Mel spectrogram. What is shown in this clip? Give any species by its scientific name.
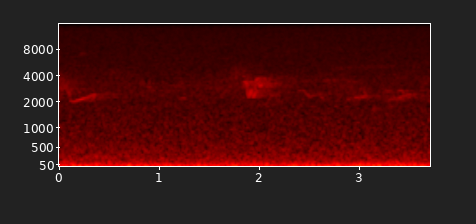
Baeolophus bicolor, Vireo olivaceus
